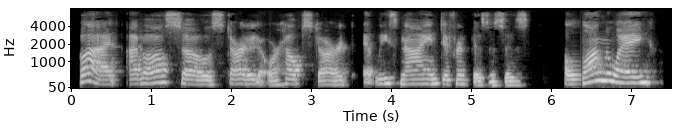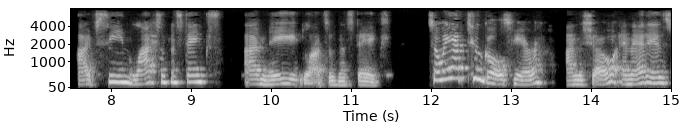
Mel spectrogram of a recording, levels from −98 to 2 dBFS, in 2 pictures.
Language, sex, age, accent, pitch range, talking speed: English, female, 50-69, American, 170-275 Hz, 150 wpm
